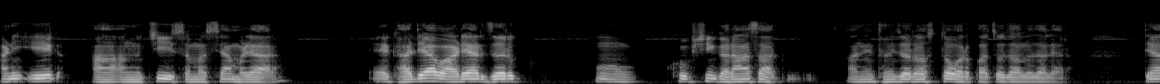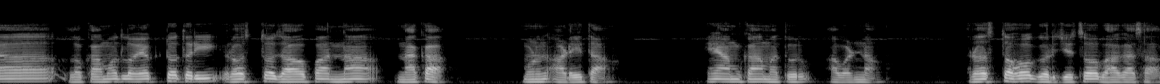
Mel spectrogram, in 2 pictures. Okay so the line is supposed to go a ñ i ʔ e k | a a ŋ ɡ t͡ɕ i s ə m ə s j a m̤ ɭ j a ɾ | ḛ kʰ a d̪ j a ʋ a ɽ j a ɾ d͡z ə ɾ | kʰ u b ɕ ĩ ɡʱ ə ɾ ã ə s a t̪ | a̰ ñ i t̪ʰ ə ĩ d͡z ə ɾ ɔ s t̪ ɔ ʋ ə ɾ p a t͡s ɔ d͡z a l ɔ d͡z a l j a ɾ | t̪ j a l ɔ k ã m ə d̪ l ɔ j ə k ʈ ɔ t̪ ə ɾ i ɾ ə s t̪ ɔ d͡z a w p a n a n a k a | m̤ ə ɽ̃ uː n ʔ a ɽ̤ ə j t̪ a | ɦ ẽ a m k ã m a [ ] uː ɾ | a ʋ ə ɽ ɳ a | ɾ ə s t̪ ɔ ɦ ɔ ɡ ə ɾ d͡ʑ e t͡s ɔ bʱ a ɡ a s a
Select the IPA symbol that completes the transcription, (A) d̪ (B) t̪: B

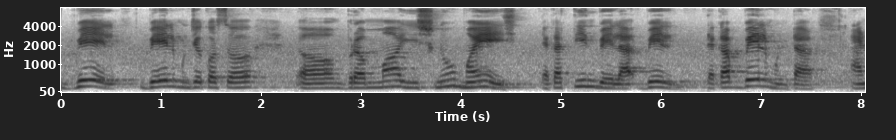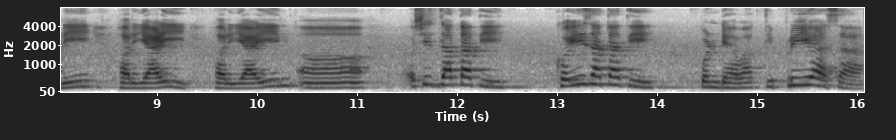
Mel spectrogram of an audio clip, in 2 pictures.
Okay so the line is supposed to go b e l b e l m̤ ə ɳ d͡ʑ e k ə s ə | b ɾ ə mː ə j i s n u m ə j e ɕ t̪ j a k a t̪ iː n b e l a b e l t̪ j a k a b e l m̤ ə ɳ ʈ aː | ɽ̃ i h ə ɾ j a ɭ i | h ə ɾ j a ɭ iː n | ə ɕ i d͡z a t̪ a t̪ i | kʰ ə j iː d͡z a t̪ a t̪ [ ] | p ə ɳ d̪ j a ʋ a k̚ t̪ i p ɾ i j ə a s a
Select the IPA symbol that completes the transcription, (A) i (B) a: A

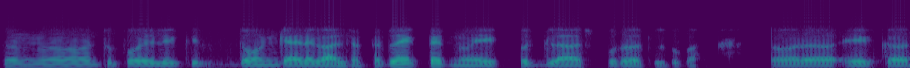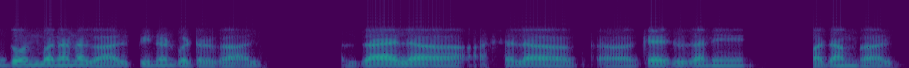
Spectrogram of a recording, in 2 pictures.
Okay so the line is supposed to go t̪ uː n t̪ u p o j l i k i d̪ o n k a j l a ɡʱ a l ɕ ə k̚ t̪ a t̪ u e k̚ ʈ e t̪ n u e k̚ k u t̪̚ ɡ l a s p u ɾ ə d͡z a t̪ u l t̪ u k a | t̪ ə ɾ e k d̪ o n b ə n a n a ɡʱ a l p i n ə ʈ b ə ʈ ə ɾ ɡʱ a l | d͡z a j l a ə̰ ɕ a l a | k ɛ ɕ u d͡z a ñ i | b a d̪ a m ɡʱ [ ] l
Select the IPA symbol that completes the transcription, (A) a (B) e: A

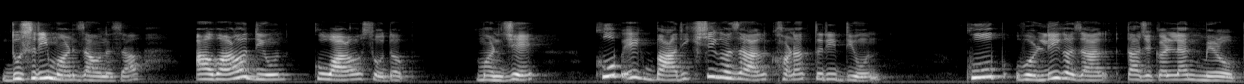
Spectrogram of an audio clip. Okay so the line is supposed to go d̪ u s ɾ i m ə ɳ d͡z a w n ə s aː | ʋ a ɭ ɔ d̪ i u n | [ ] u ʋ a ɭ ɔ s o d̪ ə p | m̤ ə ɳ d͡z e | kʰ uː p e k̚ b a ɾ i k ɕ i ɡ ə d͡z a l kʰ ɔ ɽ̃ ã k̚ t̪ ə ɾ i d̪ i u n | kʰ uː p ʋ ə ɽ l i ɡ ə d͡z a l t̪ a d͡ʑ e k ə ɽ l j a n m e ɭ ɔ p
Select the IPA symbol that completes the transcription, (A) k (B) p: A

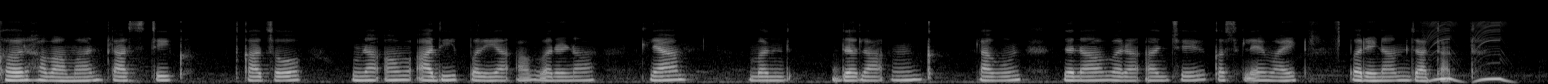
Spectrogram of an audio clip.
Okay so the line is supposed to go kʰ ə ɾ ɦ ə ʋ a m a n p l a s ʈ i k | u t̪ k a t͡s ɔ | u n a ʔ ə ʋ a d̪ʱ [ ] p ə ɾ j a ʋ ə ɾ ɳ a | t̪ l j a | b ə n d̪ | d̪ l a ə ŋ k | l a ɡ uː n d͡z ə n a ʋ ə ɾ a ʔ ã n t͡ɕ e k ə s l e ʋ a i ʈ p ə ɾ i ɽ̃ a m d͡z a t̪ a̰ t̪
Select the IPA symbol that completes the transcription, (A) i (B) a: A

